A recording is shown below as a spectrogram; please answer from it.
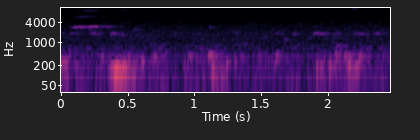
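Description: Quiet room with a few faint, scattered soft rustles of cloth and lace trim being handled and positioned, the clearest about half a second in.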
